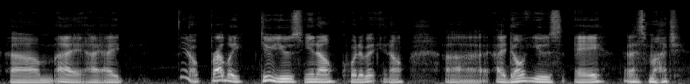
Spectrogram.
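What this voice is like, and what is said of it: Northern Minnesota accent. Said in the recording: “Minnesota, actually. So pretty close, northern Minnesota ... the Minnesotan accent”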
